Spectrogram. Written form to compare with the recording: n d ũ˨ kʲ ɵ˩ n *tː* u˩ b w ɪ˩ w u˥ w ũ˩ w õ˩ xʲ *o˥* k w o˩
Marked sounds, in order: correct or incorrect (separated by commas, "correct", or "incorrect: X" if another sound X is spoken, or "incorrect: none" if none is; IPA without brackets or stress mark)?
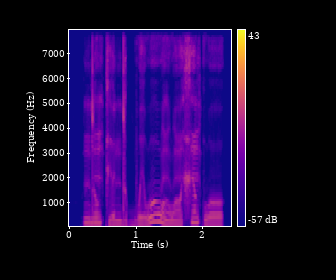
incorrect: d, incorrect: õ˥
